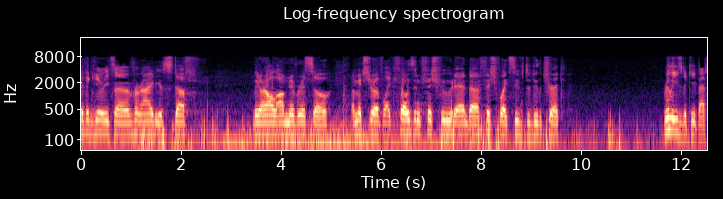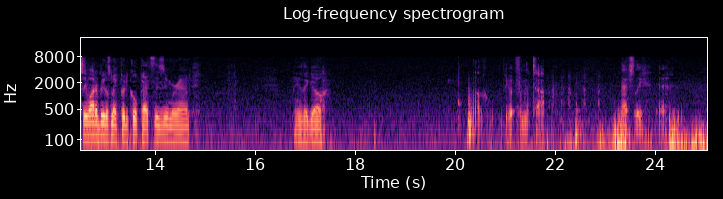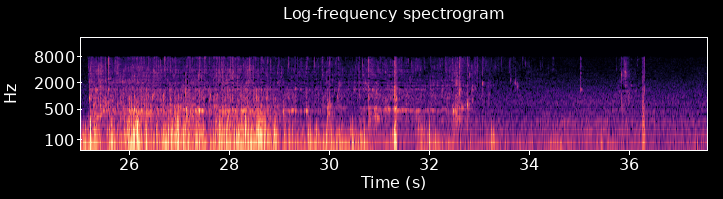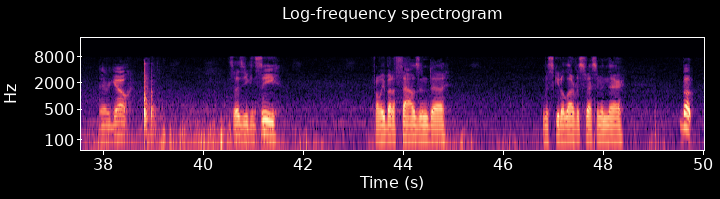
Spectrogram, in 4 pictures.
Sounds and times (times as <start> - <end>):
Liquid: 25.2 - 36.3.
